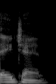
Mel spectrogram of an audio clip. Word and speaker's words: Achane: Yeah, he said it's Achan.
